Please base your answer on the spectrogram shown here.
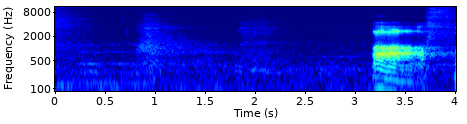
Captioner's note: breathing heavily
